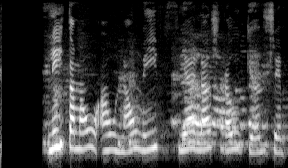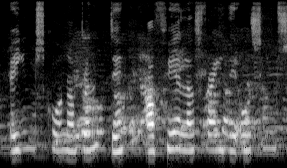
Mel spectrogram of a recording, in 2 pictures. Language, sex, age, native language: Icelandic, male, 18-19, Icelandic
